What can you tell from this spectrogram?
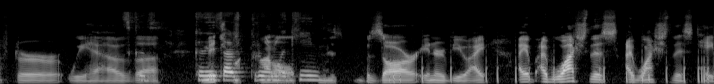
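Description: From 1.51 to 1.64 s there is an echo leak: a faint, delayed copy of the speech, lagging the original by 226 ms and sitting around 30 dB below it. The far end is likely on a loudspeaker, with its echo canceller letting a scrap of the pickup return. The fixed, distinct lag sets it apart from room reverberation, which smears continuously rather than repeating as a separate, detached copy.

Between 2.24 and 2.65 s the speech is suppressed in double talk. The level sinks by roughly 25 dB over nearly half a second. Shorter, shallower dips of roughly 15 dB follow at 2.94 to 2.99 s and 3.17 to 3.44 s. The likely cause is an echo canceller that could not separate this talker from loudspeaker echo while both sides spoke, so it turned both down.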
